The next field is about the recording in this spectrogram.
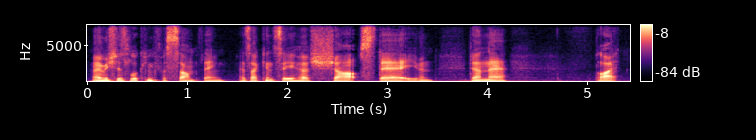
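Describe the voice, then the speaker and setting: A man's voice: lowish voice, animated, normal speed, pushed and bright, dry recording. A man hosting a video game playthrough, reading a visual novel aloud with casual, self-deprecating asides. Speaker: let's play host.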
